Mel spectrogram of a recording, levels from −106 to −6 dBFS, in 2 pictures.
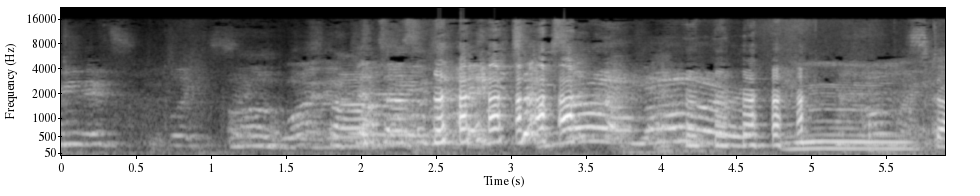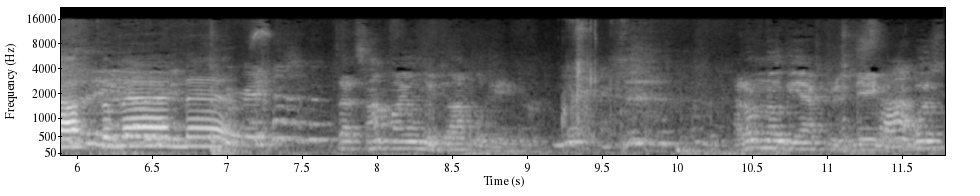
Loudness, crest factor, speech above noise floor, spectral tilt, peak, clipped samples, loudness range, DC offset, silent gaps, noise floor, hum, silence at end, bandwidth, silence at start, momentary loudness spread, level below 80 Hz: -16 LUFS; 20 dB; 24 dB; -4 dB/octave; 0 dBFS; under 0.1%; 19 LU; under 0.1%; none; -42 dBFS; none; 0 s; 16.5 kHz; 0 s; 24 LU; -50 dBFS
